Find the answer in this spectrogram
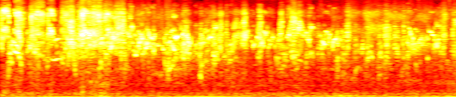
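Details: Budgerigars chattering as a group, a dense, continuous stream of high, scratchy warbles and squeaky chirps overlapping without pause.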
